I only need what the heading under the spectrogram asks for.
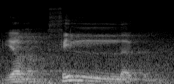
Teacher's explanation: ra-nya hilang menjadi lam dalam bacaan Quran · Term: idgham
